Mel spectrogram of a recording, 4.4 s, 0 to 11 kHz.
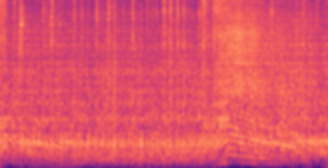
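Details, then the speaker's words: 1981 Poulan Counter Vibe 4000 chainsaw: runs with high two-stroke buzz that wavers and dips briefly before climbing back; slight hesitation, cause not yet found. "all right we got that you're running but if you listen there's a little bit of hesitation"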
